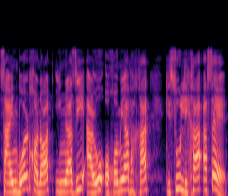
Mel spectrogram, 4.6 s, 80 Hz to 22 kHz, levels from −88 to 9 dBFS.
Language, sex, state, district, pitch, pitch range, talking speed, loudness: Assamese, male, Assam, Sonitpur, 195 Hz, 190-230 Hz, 120 wpm, -11 LUFS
